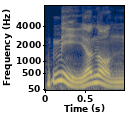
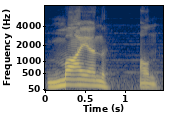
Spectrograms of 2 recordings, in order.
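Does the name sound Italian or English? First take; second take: Italian; English. First: The name is said with an Italian-sounding pronunciation. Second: The name is said with an English-sounding pronunciation. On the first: "that's maybe just the way that I pronounced it" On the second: "then it sounds a whole lot less Italian"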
